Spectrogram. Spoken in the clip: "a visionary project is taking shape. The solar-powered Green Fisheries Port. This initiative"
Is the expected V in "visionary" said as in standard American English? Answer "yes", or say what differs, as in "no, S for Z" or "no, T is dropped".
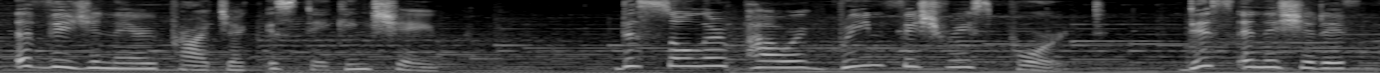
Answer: yes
